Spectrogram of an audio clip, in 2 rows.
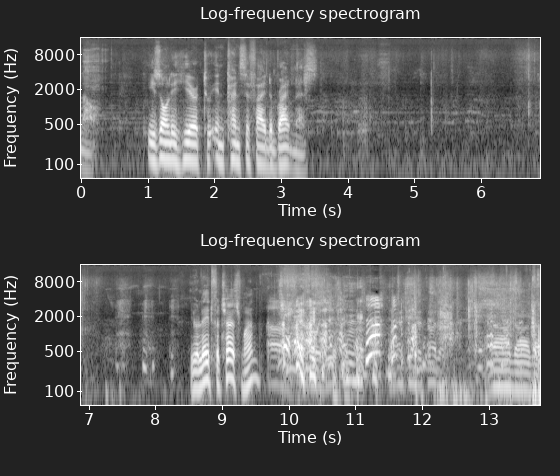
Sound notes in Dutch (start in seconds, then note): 9.8 gelach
